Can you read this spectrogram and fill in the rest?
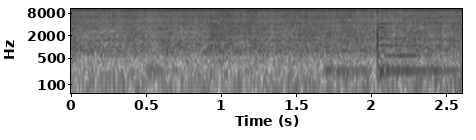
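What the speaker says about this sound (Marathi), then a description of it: "आता थोडंसं हलवून घेऊ याला, जरा लालसर होईपर्यंत." Besan zunka frying in a pan with green chillies, a steady close sizzle with a brief scrape of stirring partway through, no voices.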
